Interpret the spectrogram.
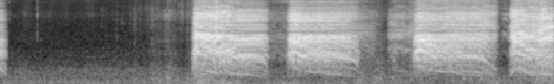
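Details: Red-billed choughs in a sociable flock on the western coast of Asturias, Spain, suddenly bursting into a loud commotion. After a quiet start come four long, rasping, overlapping calls in close succession, harsh and noisy.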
